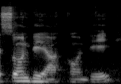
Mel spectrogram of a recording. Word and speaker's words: Sunday Akande: it thank you and for my name you pronounce it where Sunday are Conde uh thank you uh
